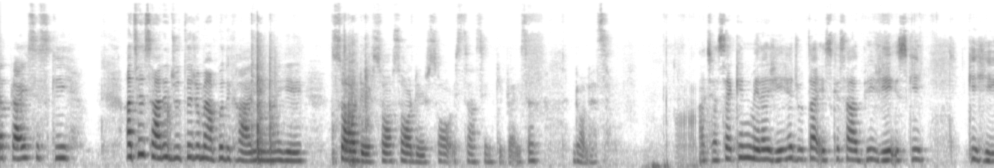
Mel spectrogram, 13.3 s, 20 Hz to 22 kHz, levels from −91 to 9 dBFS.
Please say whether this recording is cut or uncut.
uncut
